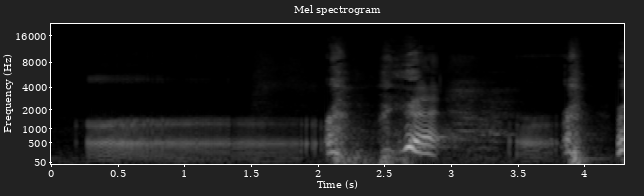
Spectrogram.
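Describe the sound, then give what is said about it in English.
A person vocally imitates a dog, starting with a drawn-out whining tone and breaking into a few short, rough bark-like yelps and grunts, fairly loud. “I was fucking this other dude and he started barking like a dog in bed.”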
